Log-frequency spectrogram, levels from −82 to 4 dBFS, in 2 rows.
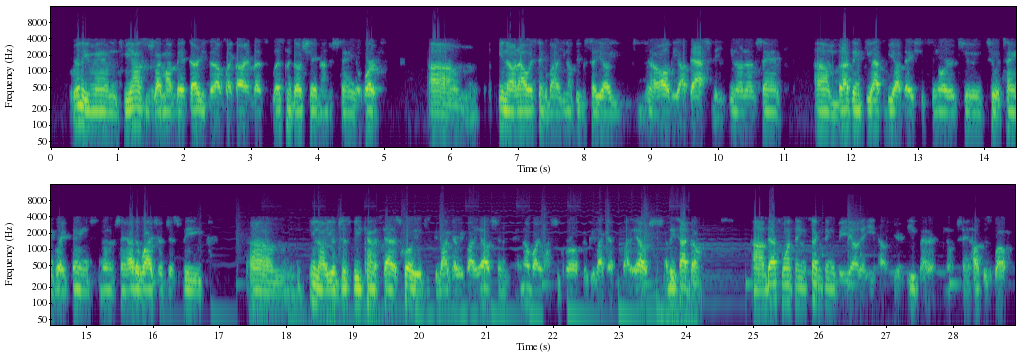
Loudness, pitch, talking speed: -16 LUFS, 95 Hz, 265 wpm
